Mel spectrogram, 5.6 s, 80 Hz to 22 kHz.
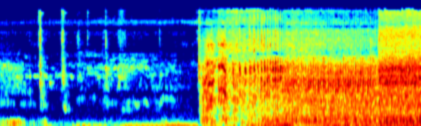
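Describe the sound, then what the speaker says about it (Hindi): After a few ticking clicks, a Kubota MU4501 45 HP tractor engine cranks and catches, then settles into a loud, steady diesel idle nearby. "बहुत प्यारी आवाज है ट्रैक्टर की"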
